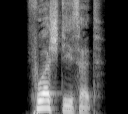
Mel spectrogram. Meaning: second-person plural dependent subjunctive II of vorstoßen
- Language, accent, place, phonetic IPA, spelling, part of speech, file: German, Germany, Berlin, [ˈfoːɐ̯ˌʃtiːsət], vorstießet, verb, De-vorstießet.ogg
